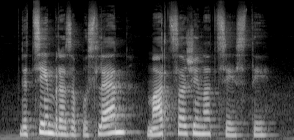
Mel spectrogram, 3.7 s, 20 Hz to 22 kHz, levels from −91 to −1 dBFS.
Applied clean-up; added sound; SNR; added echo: none; none; none; none.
